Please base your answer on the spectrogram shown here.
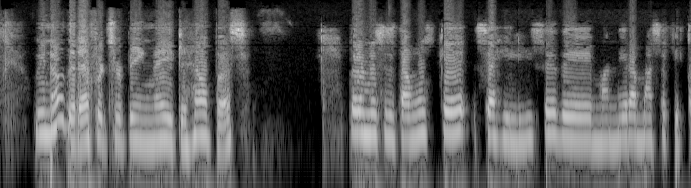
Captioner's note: speaking spanish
